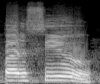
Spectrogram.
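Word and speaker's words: pursue: देखिए fourth रूल, जब किसी वर्ड के लास्ट में यू ई आए तो यू ई का उच्चारण दोस्तों क्या करना है, फिर से यू का करना है। देखिए ज़्यादातर दोस्तों यू ई का उच्चारण आपको यू ही करना है।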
